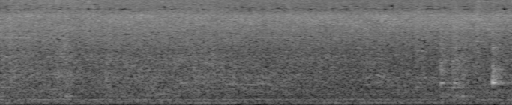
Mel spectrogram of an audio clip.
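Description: Potato fries deep-frying in hot oil in a wok, a steady sizzle; the fries are crispy and nearly done. A short sharp sound stands out near the end.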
